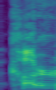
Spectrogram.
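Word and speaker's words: Qatar: want to talk Bosnia Cutter at 2:00 on FS1? Cutter. Both pronunciations are acceptable. Cutter is it's that's a You can say it like like the diamond cutter?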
